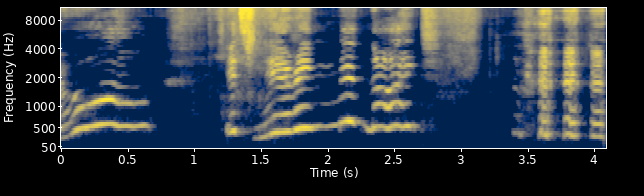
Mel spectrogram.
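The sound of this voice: A female-sounding put-on character voice leaps across very wide pitch swings at an extremely high pitch.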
